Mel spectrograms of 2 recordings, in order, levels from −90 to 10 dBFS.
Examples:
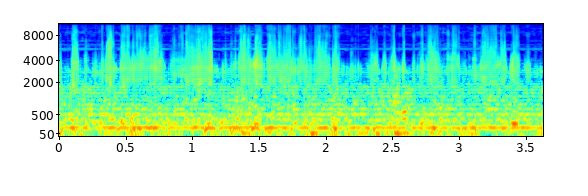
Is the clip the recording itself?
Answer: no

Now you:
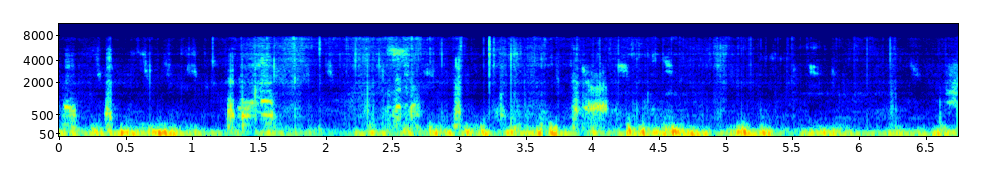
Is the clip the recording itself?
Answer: no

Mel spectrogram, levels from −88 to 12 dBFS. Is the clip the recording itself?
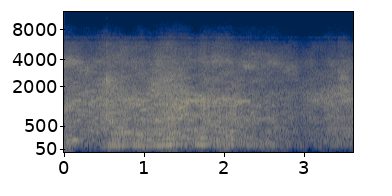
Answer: no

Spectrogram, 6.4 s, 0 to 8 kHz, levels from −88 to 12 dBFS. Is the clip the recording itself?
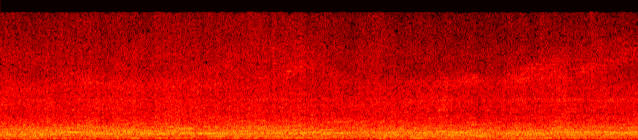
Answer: yes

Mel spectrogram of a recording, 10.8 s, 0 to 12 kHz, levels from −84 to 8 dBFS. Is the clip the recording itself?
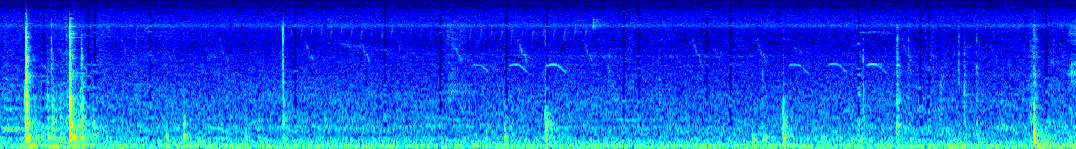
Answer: yes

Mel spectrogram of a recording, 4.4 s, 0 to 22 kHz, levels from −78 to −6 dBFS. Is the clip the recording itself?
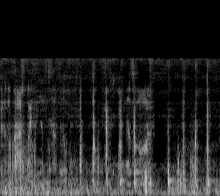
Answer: no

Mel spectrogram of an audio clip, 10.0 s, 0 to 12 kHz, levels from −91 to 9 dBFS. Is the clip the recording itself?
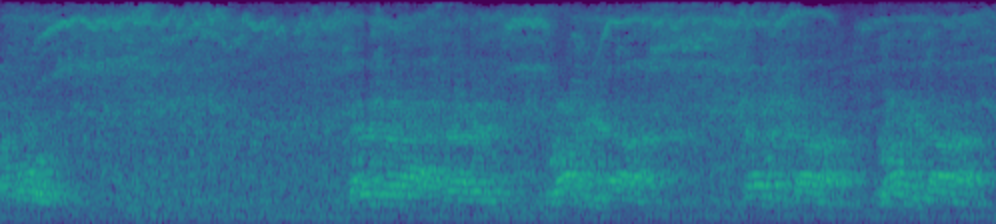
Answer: yes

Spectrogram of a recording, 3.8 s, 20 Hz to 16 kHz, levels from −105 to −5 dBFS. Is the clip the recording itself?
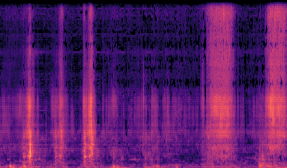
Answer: no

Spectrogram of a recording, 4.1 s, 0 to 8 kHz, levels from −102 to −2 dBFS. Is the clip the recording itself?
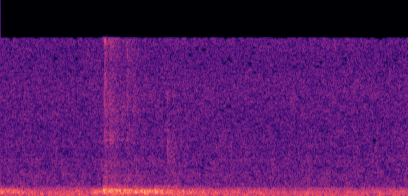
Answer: yes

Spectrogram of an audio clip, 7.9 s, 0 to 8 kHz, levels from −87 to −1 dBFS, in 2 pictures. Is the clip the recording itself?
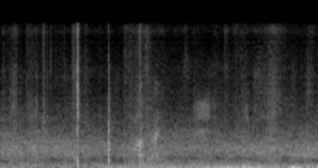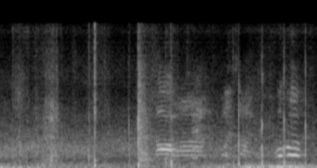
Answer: no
